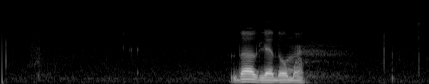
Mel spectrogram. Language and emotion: Russian, neutral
